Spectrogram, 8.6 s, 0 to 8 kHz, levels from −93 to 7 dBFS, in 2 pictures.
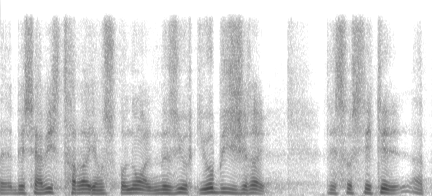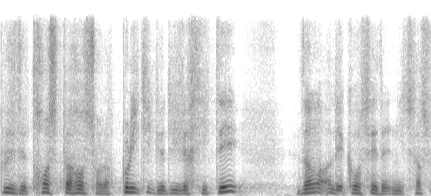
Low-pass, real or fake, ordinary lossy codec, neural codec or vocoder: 7.2 kHz; fake; none; codec, 16 kHz in and 24 kHz out, 0.9 kbps, LongCat-Audio-Codec, four codebook decoder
